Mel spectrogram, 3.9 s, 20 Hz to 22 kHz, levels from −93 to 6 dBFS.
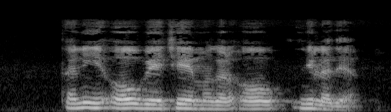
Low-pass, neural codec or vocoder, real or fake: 10.8 kHz; none; real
